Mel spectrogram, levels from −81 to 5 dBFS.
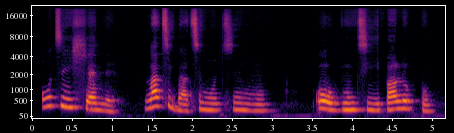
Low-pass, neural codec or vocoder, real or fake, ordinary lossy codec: none; autoencoder, 48 kHz, 32 numbers a frame, DAC-VAE, trained on Japanese speech; fake; none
